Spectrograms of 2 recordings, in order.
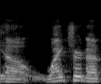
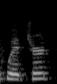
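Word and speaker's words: Whitchurch: Whitechurch, I'm sorry, I hope I pronounced your name right. You're on mute. Yeah, that's okay. It's actually Whitchard.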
